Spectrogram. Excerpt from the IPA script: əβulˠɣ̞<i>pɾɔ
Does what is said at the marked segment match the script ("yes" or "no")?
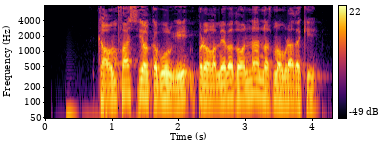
yes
